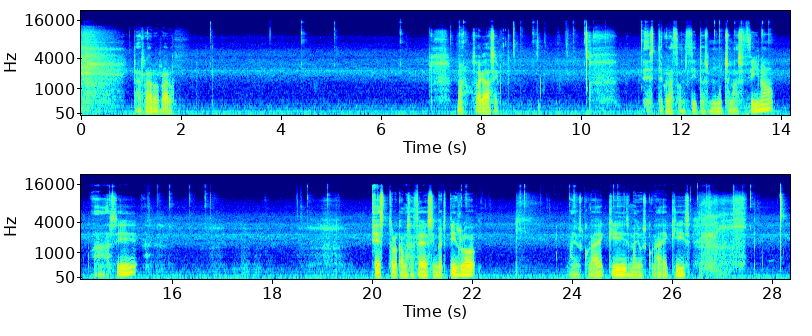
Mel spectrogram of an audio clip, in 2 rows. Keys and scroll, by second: 0.2 super+z, 7.4 v, 8.7 space, 9.7 space, 10.4 v, 15.5 space, 18.6 space, 21.1 shift+x, 22.2 shift+x, 23.4 shift+x, 24.2 shift+x, 25.0 shift+x, 26.4 space, 27.2 space.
